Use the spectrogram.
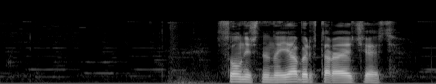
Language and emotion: Russian, neutral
